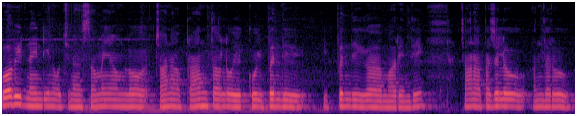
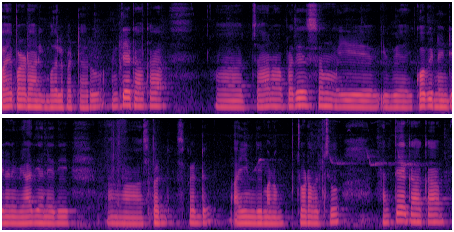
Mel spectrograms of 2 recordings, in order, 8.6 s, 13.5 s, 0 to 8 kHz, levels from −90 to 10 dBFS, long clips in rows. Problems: background sounds at intervals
